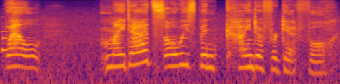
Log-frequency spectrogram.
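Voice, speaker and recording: A woman's voice: high-pitched, unhurried, very noisy. A woman voicing a young boy in a game who is earnestly looking for his lost father. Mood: worried. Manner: earnest, worried. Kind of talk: game voice acting.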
